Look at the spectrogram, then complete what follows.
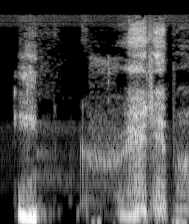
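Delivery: very quiet, rasping whisper. Narrator reading Mahal's reaction line in the story; Mahal's raspy whisper. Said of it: "Mahal said in a raspy whisper".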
